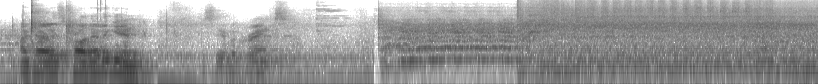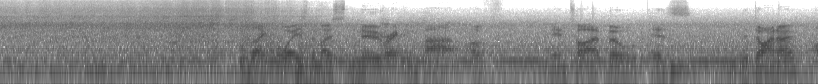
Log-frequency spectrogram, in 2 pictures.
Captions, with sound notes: Okay, let's try that again. Let's see if it cranks. (engine starting) This is like always the most nerve wracking part of the entire build is the Dyno.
